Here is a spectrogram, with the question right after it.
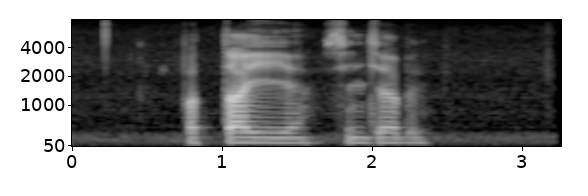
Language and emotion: Russian, neutral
